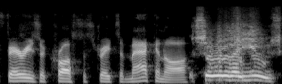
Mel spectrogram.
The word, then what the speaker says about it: Mackinac: It's Mackinac. Mackinac, right. It's spelled two different ways, but it's the Straits of Mackinac, Mackinac Island, Mackinac City, and depending on who writes it out, it's spelled phonetically or it's pronounced differently.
